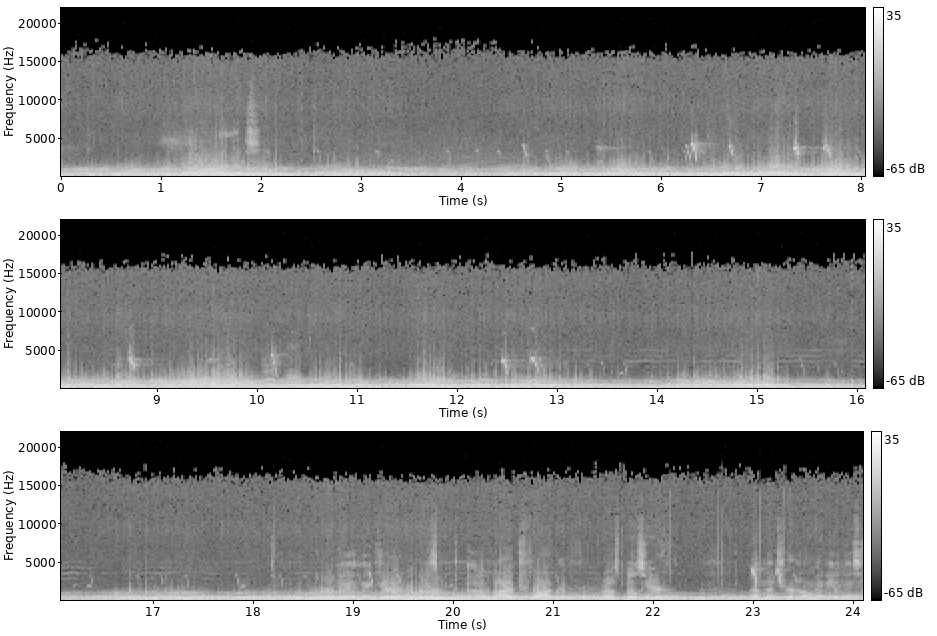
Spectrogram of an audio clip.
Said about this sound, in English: So recording, I'm down by the tails of birds, and there's a wild crossbill on top of a tall eucalyptus here.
